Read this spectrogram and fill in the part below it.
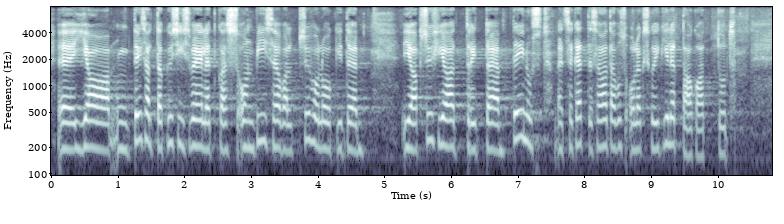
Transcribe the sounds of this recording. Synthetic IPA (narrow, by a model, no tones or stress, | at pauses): jɑt̪e̞jsɑlt̪ːɑkysʲisve̞ːle̞t̪kɑso̞̰npiːsɑvɑlt̪̚psyɦo̞lo̞ːɡ̥id̪̥e̞ | jɑpsyhiɑːt̪rit̪ːˑe̞t̪e̞jnust̪e̞t̪se̞ːkæt̪ːe̞sɑːd̪ɑvuso̞le̞kskɤjɡile̞t̪ɑɡɑt̪ːˑud̪̥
